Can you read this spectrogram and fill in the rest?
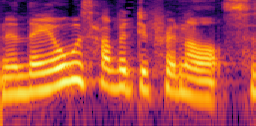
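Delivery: usual speaking voice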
